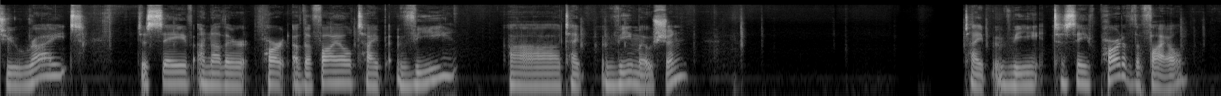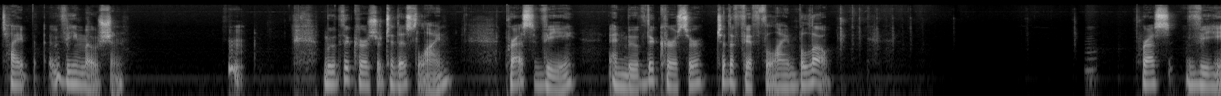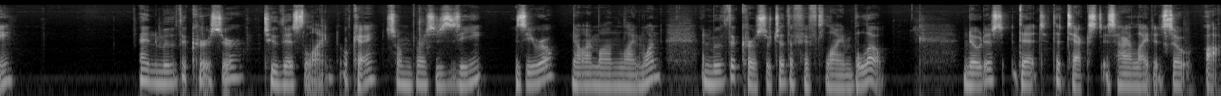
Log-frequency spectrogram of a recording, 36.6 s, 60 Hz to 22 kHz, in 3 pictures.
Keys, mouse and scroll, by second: 0.0-3.5 typing, 5.8 j, 6.1 j, 6.3 j, 7.4 j, 7.6 j, 8.4 j, 9.7 j, 9.9 j, 11.8-13.1 typing, 19.7-21.8 typing, 23.0 j, 24.3 k, 25.6-28.7 typing, 36.1 v.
